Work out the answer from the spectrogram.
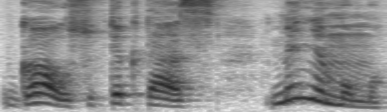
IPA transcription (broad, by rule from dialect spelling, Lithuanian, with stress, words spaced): ˈɡɐʊsʊ ˈtʲɪktɑːs ˈmʲɪnʲɪmʊmɐ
